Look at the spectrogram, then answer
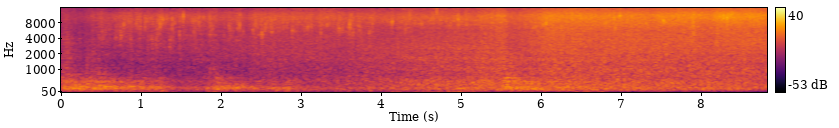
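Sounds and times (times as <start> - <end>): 
ship's hull crashing through ice: 0.0 - 8.7.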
